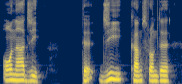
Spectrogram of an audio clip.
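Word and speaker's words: 同じ: we pronounce same or identical as onaji.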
